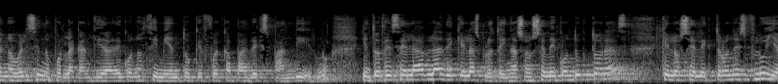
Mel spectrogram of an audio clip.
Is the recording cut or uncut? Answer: uncut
